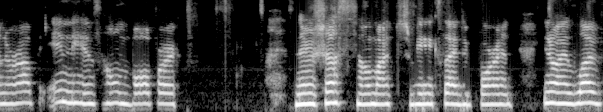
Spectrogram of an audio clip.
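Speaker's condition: ALS; young onset

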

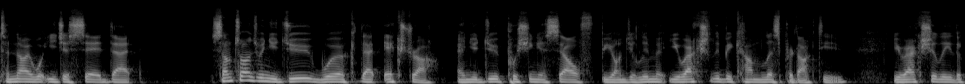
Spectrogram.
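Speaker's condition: No condition

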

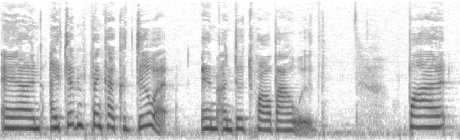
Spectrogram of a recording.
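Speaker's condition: Deafness; speaks with own voice

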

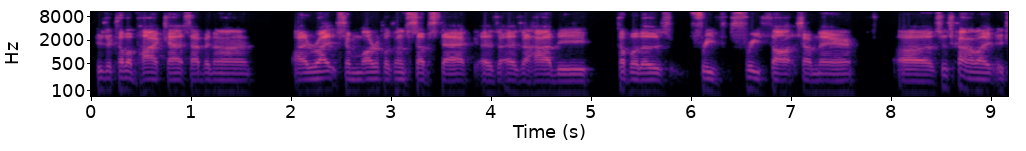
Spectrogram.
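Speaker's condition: Cleft palate, severe

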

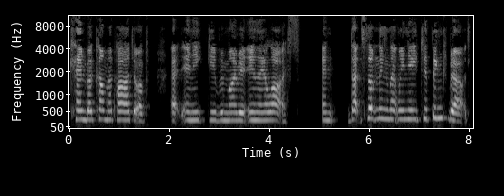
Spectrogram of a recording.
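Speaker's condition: Ataxic cerebral palsy; ambulant wheelchair user

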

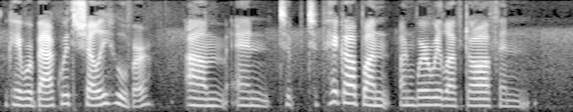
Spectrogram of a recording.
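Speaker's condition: No condition

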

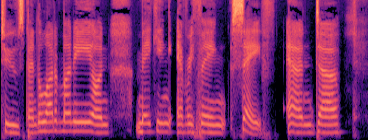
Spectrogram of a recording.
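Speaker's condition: No condition

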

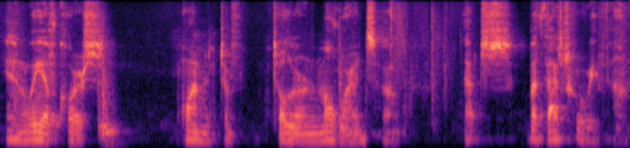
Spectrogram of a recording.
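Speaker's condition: ALS; diagnosed at an ALS clinic, attends ALS support group

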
